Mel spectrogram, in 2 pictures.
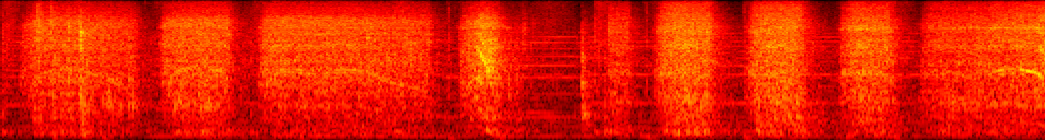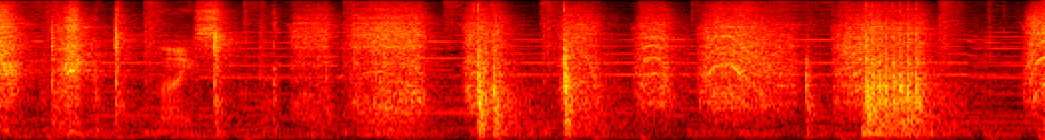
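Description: Cordless drill-driver running in short bursts, driving screws through a steel angle bracket into a wooden desktop, with knocks of metal parts being handled, over background music.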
